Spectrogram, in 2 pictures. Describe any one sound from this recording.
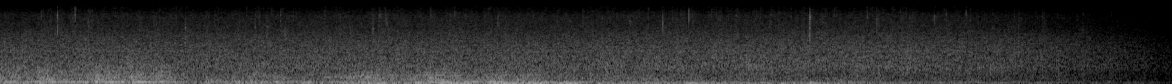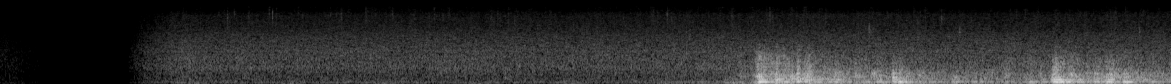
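Rain patters steadily on the surface of a lake.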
